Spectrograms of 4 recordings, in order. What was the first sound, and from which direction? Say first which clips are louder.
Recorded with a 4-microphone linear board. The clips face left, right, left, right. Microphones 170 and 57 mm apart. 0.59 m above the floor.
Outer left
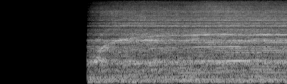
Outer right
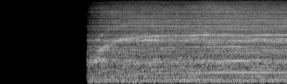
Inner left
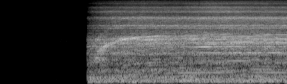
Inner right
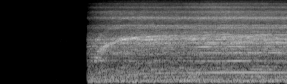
Sawing: outer left 1 dB, even; 5° left (ahead or behind).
